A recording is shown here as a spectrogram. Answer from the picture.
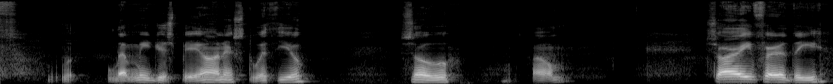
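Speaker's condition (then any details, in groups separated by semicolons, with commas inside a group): Cerebral palsy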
